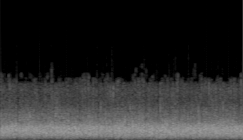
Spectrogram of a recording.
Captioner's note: applause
